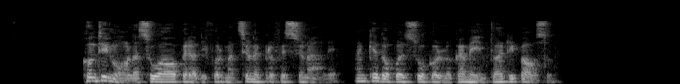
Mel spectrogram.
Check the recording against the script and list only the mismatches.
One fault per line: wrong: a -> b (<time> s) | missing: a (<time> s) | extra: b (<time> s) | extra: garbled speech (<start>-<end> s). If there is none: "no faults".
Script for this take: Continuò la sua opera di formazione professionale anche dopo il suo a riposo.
extra: collocamento (4.3 s)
